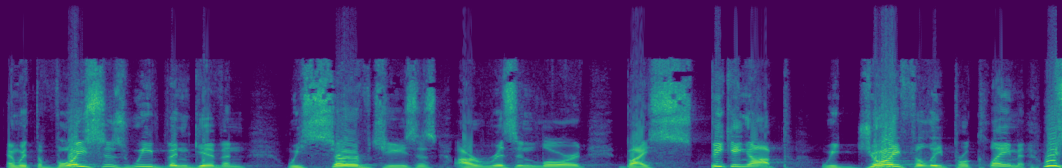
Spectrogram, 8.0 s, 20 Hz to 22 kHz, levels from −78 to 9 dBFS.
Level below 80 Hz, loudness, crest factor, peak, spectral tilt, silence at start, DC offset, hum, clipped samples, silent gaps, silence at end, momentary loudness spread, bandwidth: -44 dBFS; -11 LUFS; 10 dB; 0 dBFS; -4 dB/octave; 0.05 s; under 0.1%; none; 3%; none; 0 s; 13 LU; 16.5 kHz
